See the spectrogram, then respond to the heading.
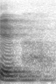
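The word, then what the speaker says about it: who: एच आ रहा है पहला एग्जांपल है हु नेक्स्ट वन है हुज होल हमम तो इन वर्ड एग्जांपल्स में भी जो डब्लू है ना य साइलेंट है क्योंकि देखिए जो ह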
